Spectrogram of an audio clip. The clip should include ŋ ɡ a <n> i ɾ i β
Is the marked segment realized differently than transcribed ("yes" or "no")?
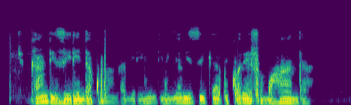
yes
